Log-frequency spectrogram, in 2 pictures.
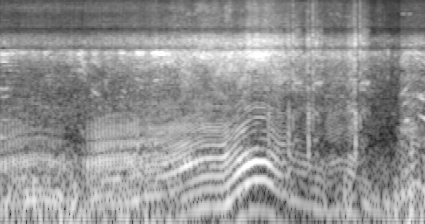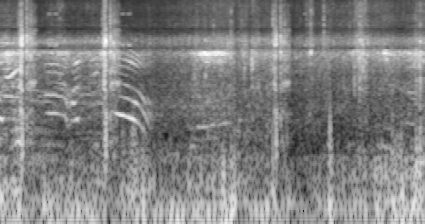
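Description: A motorcycle engine revs and sputters as it climbs.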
